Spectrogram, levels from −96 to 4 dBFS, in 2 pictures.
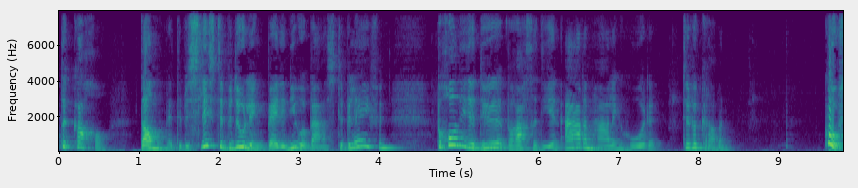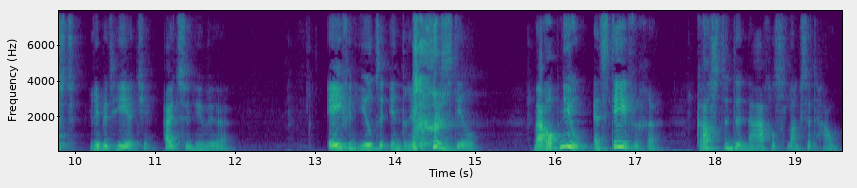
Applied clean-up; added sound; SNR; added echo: none; Cough; 0 dB; none.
